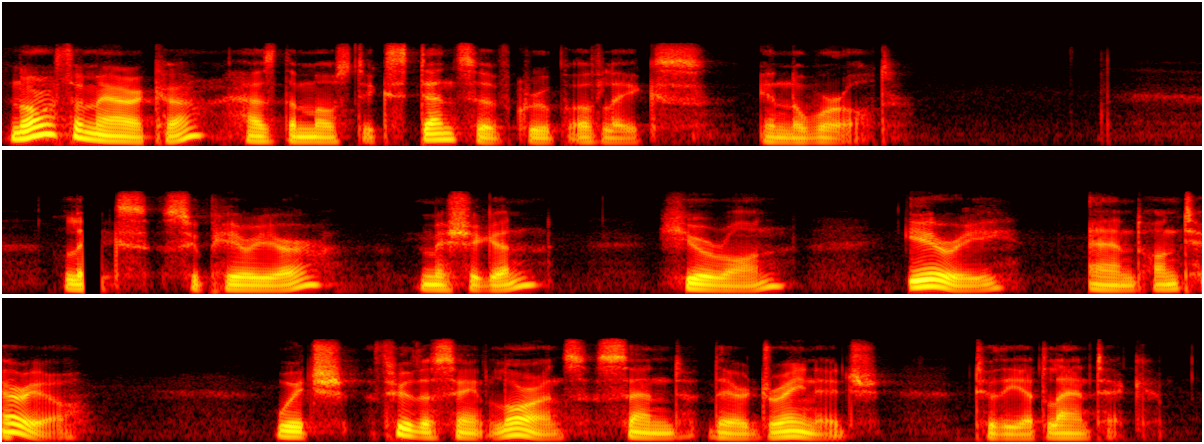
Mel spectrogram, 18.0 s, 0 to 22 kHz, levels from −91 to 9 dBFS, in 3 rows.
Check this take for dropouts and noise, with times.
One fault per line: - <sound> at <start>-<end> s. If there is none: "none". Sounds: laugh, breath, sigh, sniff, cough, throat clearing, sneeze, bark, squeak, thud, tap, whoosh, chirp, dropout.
- dropout at 6.4-6.5 s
